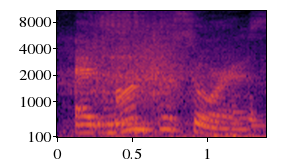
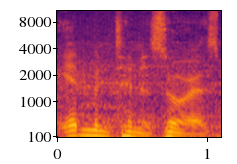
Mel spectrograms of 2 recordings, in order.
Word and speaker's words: Edmontosaurus: Edmontosaurus. Edmontosaurus. Harry's called the Edmontonosaurus, but that's not right. That's wrong.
